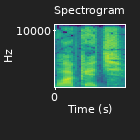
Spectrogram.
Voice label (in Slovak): "lakeť", slovenské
